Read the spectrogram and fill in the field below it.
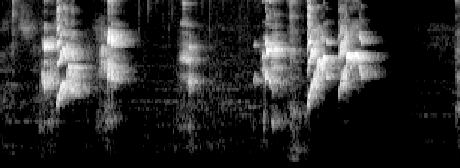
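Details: Green-naped lorikeet giving loud, harsh, screeching squawks in short bursts, roughly one every second, some doubled, with quiet pauses between.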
